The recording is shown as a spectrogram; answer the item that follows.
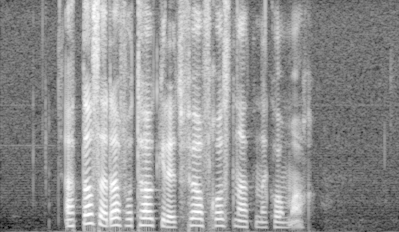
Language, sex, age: Norwegian, female, 25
